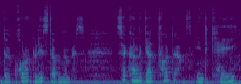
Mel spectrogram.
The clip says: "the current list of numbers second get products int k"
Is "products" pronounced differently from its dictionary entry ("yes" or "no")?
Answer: no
